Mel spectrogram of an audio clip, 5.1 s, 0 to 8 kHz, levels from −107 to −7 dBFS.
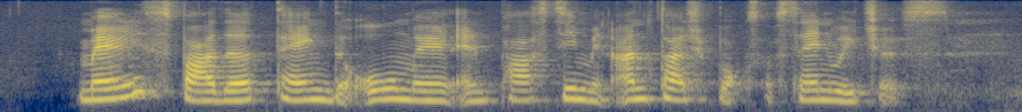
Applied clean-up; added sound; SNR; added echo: neural mask model Resemble Enhance denoiser.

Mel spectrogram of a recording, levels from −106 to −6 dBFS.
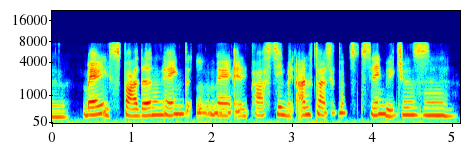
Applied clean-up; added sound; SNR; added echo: neural diffusion model UNIVERSE++.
